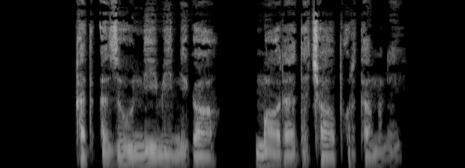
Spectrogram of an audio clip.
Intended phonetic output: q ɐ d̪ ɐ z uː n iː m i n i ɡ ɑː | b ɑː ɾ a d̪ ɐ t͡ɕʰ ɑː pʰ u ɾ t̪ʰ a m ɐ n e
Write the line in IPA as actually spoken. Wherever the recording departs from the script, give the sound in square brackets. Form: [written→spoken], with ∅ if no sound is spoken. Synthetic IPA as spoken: q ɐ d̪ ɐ z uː n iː m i n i ɡ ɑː | [b→m] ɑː ɾ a d̪ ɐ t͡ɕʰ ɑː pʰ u ɾ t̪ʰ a m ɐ n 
